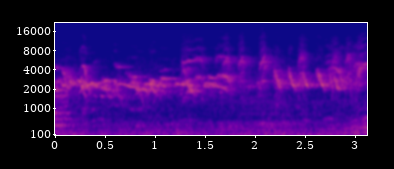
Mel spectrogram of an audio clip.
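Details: Greater green leafbird, a kept bird from Kediri, delivering fast, varied chattering song. High whistled slurs and sharp chirps follow one another without a break.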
